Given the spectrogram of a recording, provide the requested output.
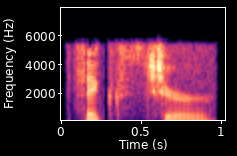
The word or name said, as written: fixture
